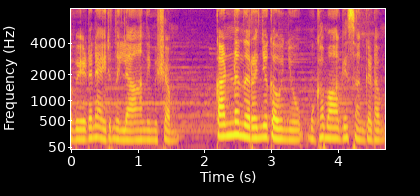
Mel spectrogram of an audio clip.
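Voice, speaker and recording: Music plays behind a woman whose medium-pitched voice shows ordinary pitch variation. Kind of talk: news report narration.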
